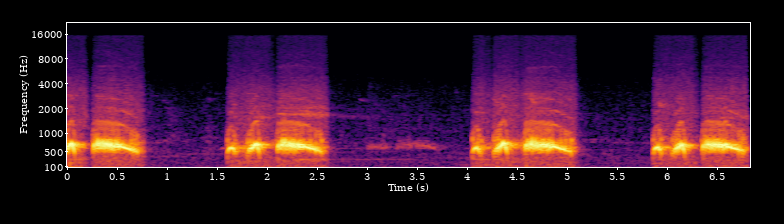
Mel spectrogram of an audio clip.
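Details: Zebra dove delivering melodious 'karam' song: four phrases, each one or two brief coos followed by a drawn-out rolling coo, repeated roughly every two seconds in a quiet setting.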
